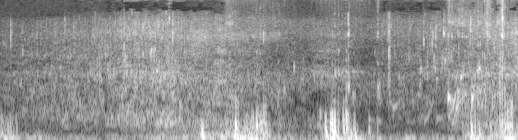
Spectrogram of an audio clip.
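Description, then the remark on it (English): Shallow, cold water sloshes and laps in uneven low surges as someone wades in, with a steady rush of wind noise on the microphone and no voices. “So this is the water.”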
